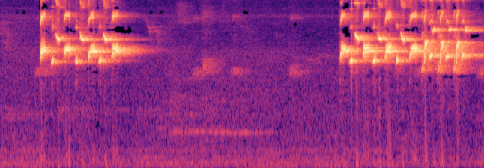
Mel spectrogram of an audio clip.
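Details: European goldfinch from Safi, Morocco, wedani style: a quick tumbling burst of bright twittering notes stops sharply, a faint thin hum fills the pause of over two seconds, then a second energetic chattering phrase follows.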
